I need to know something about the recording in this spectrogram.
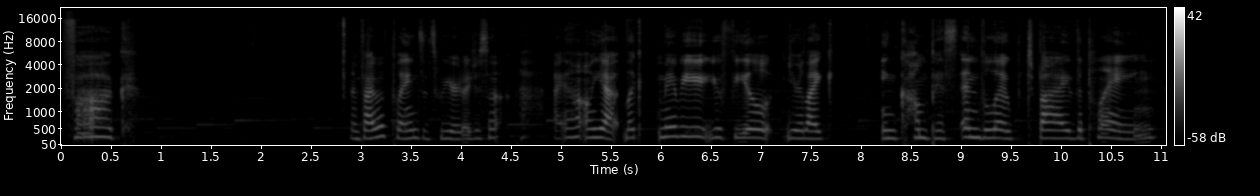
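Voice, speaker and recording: High-voiced woman, mixed European accent. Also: slow, gravelly, pauses often, soft background music. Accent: mixed European with Scottish influence. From Lithuanian-Russian background, partly grew up in Scotland. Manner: excitable, rambling, sweary. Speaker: livestream host, VTuber. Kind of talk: casual livestream chat.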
